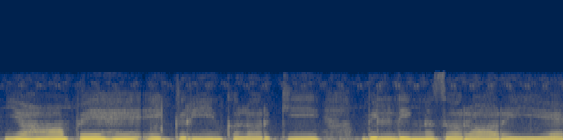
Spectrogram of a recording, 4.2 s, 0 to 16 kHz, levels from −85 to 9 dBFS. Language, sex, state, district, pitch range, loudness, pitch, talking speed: Hindi, female, Odisha, Malkangiri, 220-235 Hz, -12 LUFS, 225 Hz, 170 wpm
